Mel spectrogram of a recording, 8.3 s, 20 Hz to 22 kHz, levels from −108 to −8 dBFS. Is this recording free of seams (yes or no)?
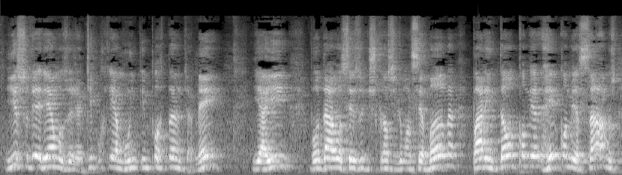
yes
